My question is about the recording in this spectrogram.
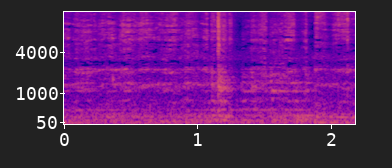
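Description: Wire whisk stirring a hot chocolate milk mixture in a stainless steel saucepan to dissolve added gelatin, a faint, even swishing and scraping, with one light tap about a second in.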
